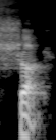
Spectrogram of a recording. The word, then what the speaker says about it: Shough: potentially our friend uh he tweeted in 2017 that it's pronounced shuck Shu I was close I said shook yeah so it's Tyler shuck okay we'll go back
